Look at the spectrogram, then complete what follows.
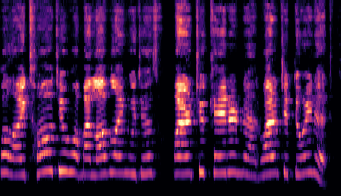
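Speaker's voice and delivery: very high, whiny little put-on voice. Acting out someone complaining about their love language: imitating a whiny voice. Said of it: "just have that little whiny voice".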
